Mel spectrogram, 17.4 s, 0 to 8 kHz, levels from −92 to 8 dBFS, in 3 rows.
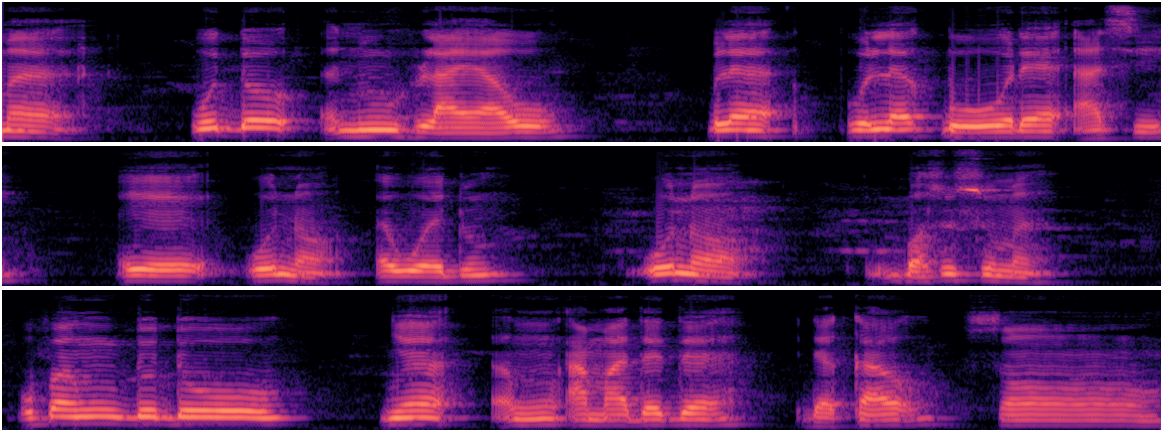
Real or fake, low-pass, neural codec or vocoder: real; 7.2 kHz; none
